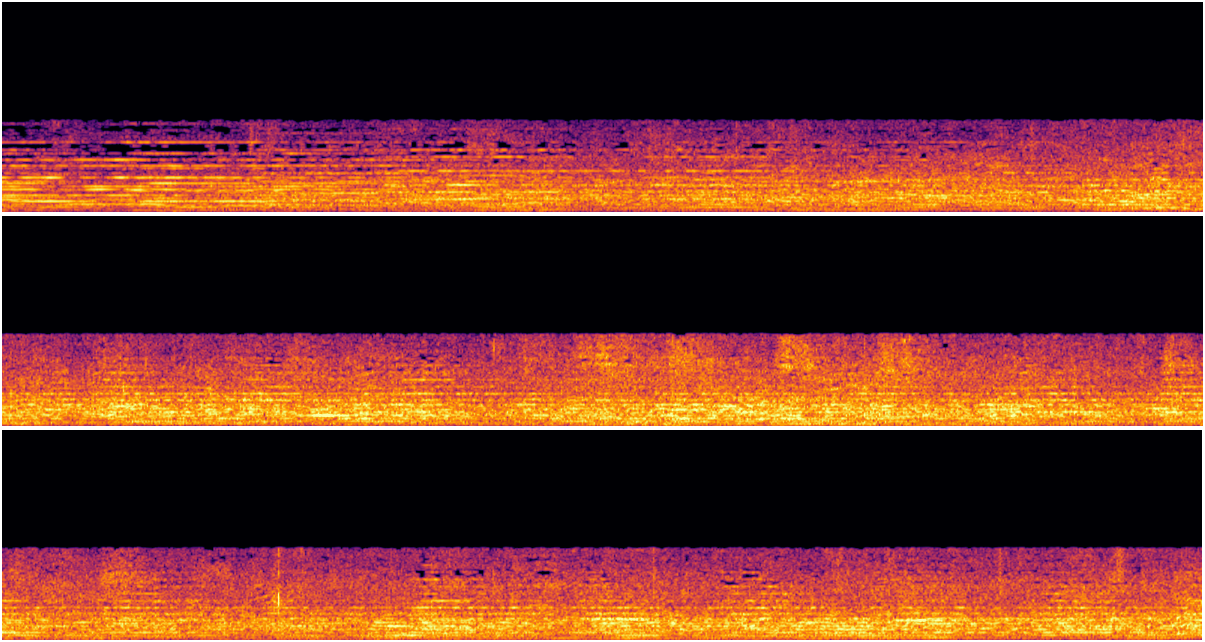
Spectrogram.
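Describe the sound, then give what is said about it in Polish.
Cathedral church bells peal steadily throughout as a vespers procession heads toward the cathedral. The strikes are dense, layered and overlapping, forming a loud, continuous wash of ringing tones. “Dokonywać się to będzie przy dźwięku bicia dzwonów.”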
